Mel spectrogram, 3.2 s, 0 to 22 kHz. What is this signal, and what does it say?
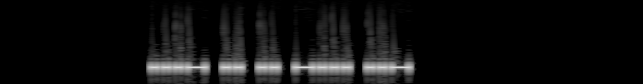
Morse code, heard as a keyed tone, about 40 wpm, 700 Hz. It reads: VIIBU
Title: Five Challenging Letter-Number Combinations 40wpm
